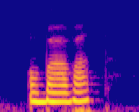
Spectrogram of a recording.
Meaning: to be afraid of, to fear, to worry
- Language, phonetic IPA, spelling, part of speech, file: Czech, [ˈobaːvat], obávat, verb, Cs-obávat.ogg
